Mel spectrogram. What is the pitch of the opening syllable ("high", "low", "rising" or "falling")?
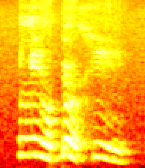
falling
